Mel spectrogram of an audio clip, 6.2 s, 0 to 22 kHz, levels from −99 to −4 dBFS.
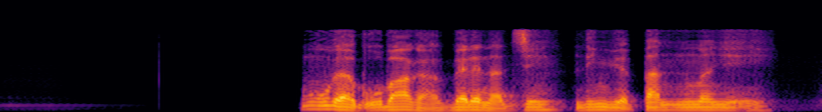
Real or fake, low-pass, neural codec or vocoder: fake; 7.2 kHz; codec, 16 kHz in and 24 kHz out, 0.4 kbps, LongCat-Audio-Codec, two codebook decoder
